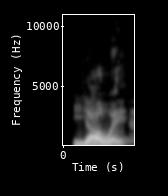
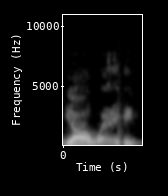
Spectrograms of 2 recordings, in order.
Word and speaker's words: Yahweh: HWH which we pronounce Yahweh they actually put additional vowels in there so they could have something pronounceable Yahweh but in the original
